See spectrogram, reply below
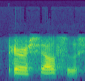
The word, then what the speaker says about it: Paracelsus: Paracelsus, yes.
